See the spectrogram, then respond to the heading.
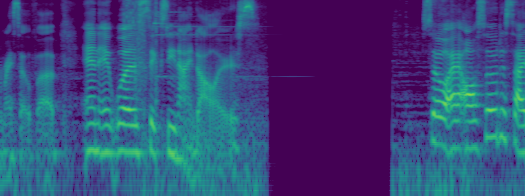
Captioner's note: cash register dings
